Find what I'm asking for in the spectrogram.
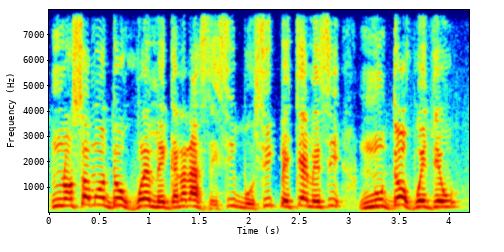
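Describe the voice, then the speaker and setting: A man's voice: extremely high pitch, animated, moderate pace. A middle-aged Beninese man speaking emphatically and repetitively as a traditional healer promoting himself on a TV talk show. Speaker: traditional healer, studio guest. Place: TV studio. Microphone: lapel mic.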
